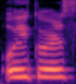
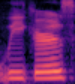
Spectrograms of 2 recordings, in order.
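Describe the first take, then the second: First: The name is said in a Turkic-style way. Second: The name is said in the common English way. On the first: "the way that I pronounce it because I'm in the Turkish language" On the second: "the way you pronounced it"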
